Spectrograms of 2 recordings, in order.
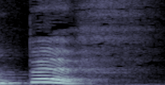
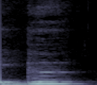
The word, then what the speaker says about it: bœuf: œuf vole un bœuf la consonne finale des mots boeuf œuf et os et prononcer au singulier mais ne les généralement pas au pluriel on dira des œufs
